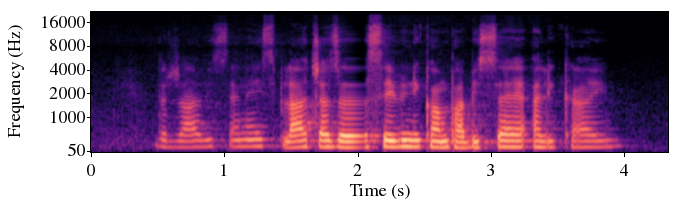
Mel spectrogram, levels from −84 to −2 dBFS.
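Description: At 1.35 s, just after "se ne", automatic gain falling begins. The gain control judged the input too loud, or its background noise too strong, and pulled its level down gradually, by about 5 dB, until 3.90 s. The sound and the room noise behind it sink together.

From 1.91 to 2.07 s there is a call audio freeze. The last sound is stretched into a fading buzz or hiss for 135 ms, with no silence. Likely, packets were delayed and the jitter buffer ran dry. Playback then resumes where it stopped, so nothing is lost.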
